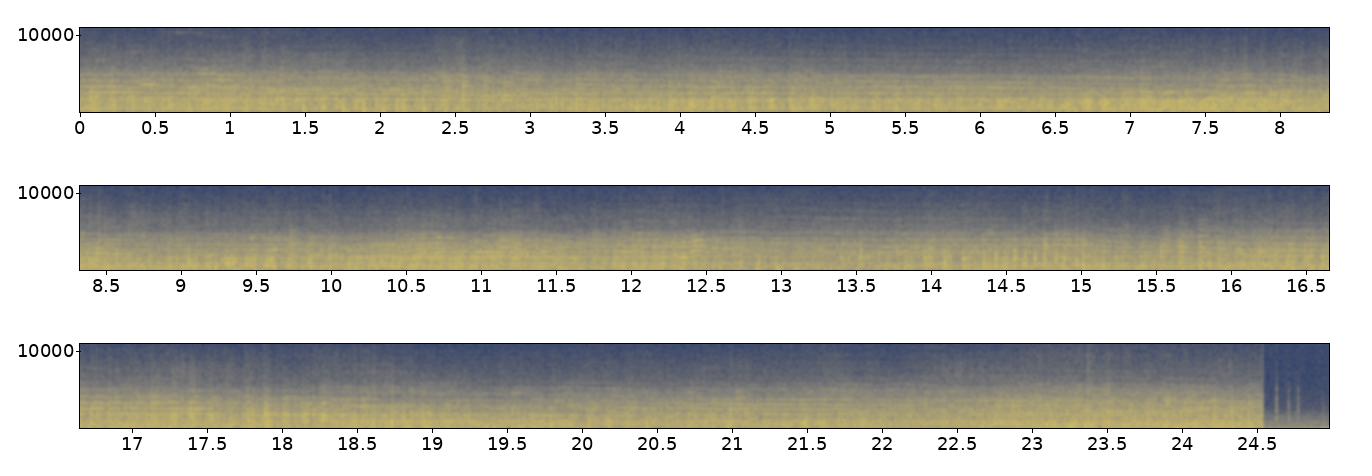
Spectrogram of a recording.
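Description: Freight train passing close at speed: a loud, steady rush of tank cars and boxcars rolling over the rails. The sound cuts off suddenly near the end.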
